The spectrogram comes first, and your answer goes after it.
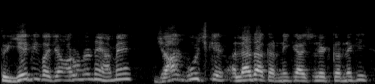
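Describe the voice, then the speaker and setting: A man from Pakistan, a TV panel guest, making a measured, analytical argument, heard through dull lo-fi broadcast audio. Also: high voice. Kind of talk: talk show analysis.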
